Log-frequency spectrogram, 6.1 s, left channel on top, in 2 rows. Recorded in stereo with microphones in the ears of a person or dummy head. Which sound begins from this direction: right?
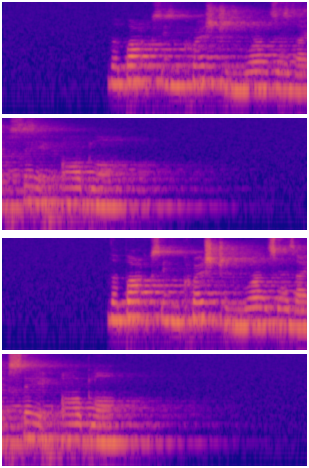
A woman speaking, at 1.1 s.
